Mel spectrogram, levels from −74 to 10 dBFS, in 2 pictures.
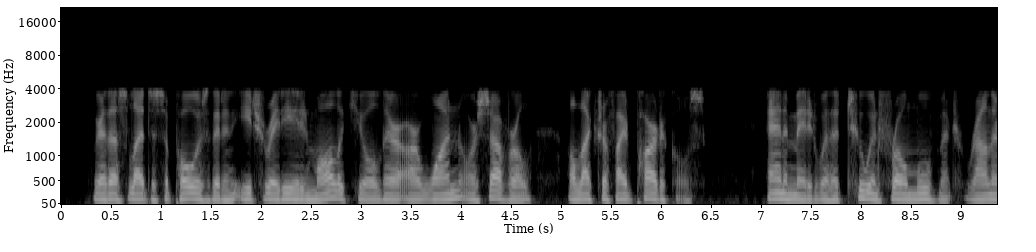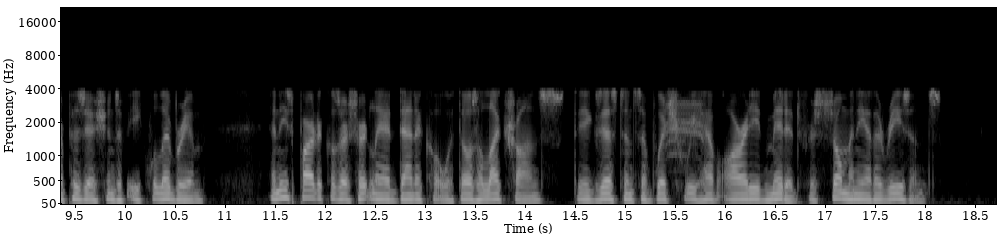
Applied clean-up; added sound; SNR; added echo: none; Bird; 14 dB; none.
